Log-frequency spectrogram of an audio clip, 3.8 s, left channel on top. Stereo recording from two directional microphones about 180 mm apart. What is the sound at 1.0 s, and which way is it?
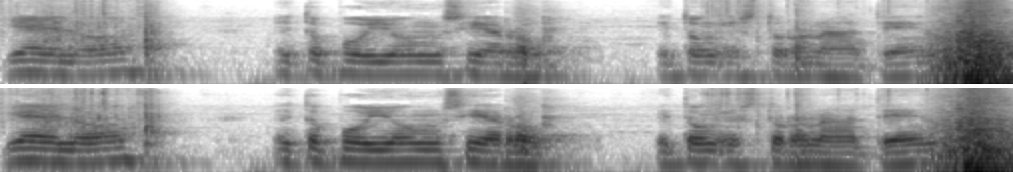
Speech, 30° right (ahead or behind).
